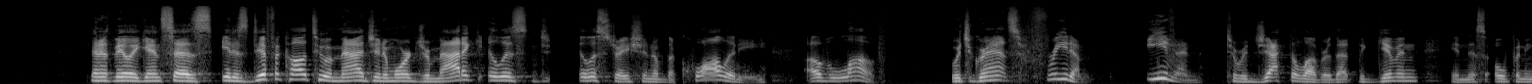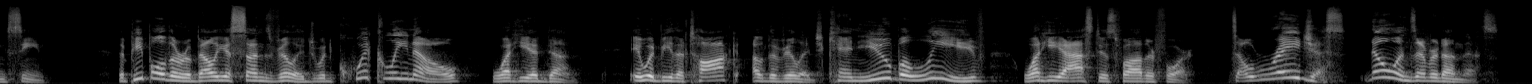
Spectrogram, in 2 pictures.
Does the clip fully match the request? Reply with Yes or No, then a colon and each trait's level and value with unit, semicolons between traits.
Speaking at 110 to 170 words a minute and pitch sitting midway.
Yes: average, 140 wpm; medium, 160 Hz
